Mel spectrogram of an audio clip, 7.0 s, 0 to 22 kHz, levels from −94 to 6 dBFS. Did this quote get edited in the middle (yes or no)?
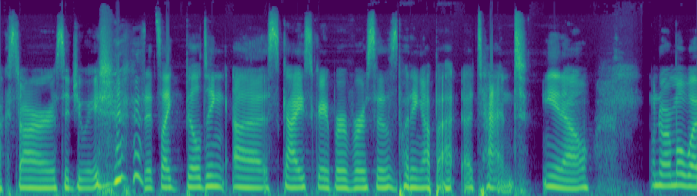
yes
